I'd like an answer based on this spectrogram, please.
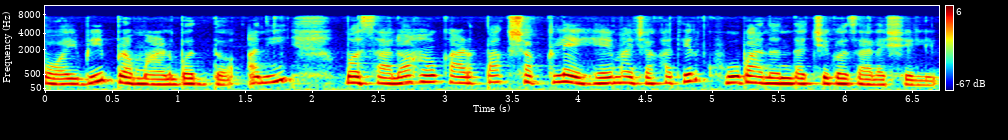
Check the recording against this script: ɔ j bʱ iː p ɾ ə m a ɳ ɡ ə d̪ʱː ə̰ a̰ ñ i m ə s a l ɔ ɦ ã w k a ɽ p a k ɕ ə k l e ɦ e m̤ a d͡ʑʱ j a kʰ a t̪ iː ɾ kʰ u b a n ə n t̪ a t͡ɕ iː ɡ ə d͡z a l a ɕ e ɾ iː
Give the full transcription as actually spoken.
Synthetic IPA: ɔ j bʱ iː p ɾ ə m a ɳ b ə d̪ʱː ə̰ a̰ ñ i m ə s a l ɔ ɦ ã w k a ɽ p a k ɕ ə k l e ɦ e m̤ a d͡ʑʱ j a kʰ a t̪ iː ɾ kʰ uː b a n ə n d̪ a t͡ɕ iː ɡ ə d͡z a l a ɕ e l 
